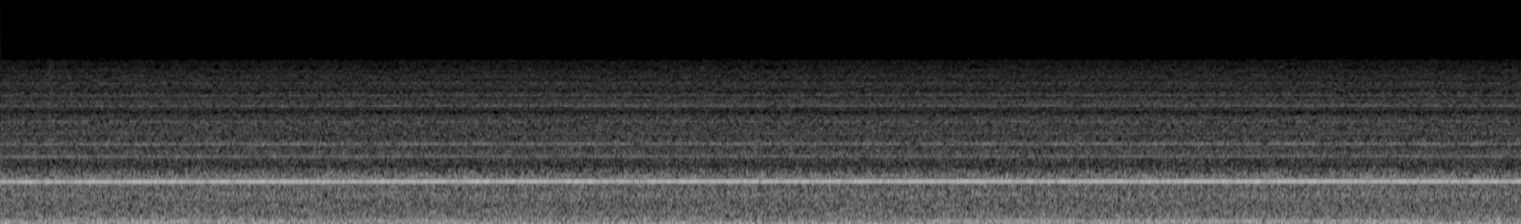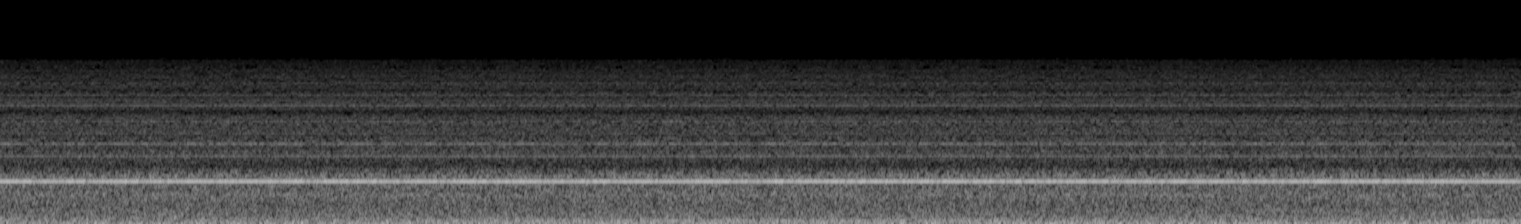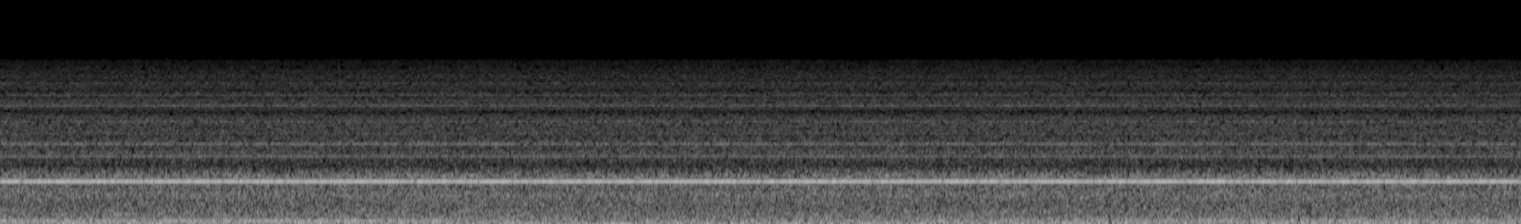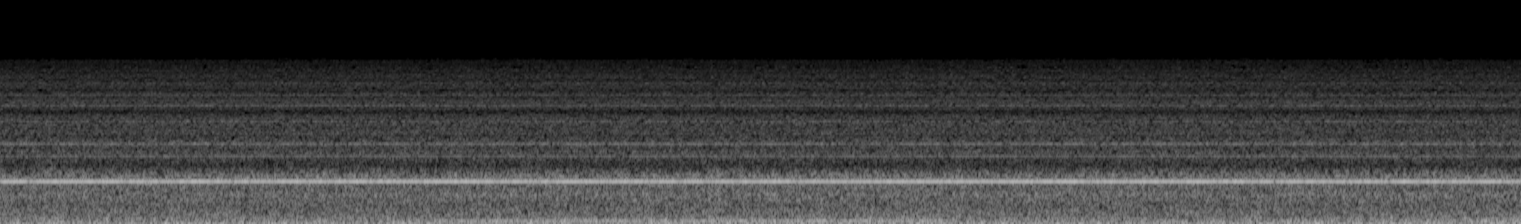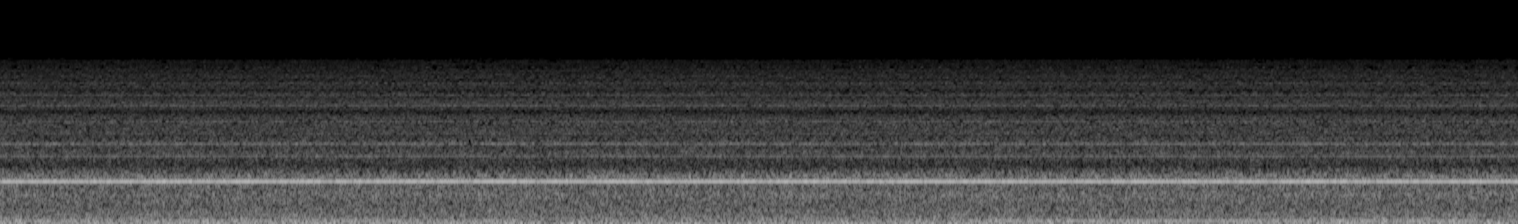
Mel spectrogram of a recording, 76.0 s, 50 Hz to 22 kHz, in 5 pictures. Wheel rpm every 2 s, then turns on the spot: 0, 0, 0, 0, 0, 0, 0, 0, 0, 0, 0, 0, 0, 0, 0, 0, 0, 0, 0, 0, 0, 0, 0, 0, 0, 0, 0, 0, 0, 0, 0, 0, 0, 0, 0, 0, 0, 0.
none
